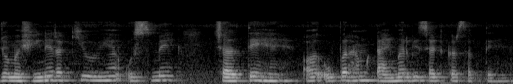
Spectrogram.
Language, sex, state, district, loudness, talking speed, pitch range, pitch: Hindi, female, Bihar, Bhagalpur, -29 LUFS, 200 wpm, 160-185 Hz, 170 Hz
